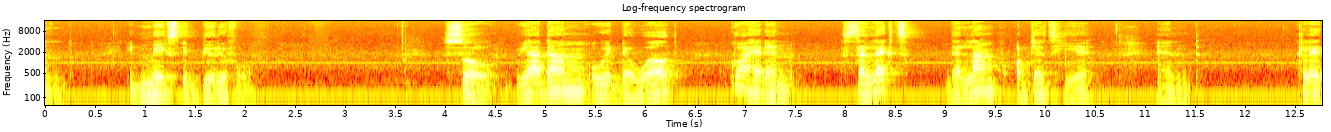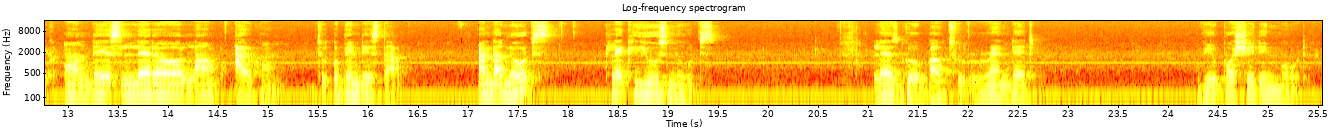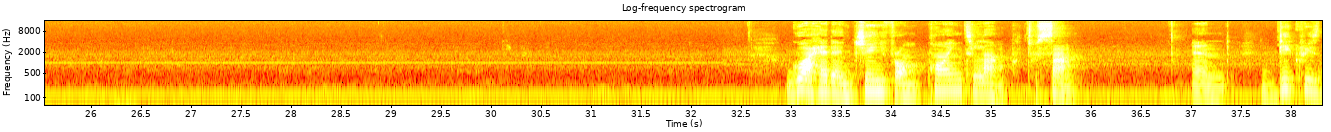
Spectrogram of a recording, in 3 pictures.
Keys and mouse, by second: 3.4-5.9 middle drag, 7.0-8.4 middle drag, 8.4-10.2 drag, 10.2-12.8 middle drag, 14.9-16.9 drag, 18.2-28.0 drag, 32.3 ctrl+z.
